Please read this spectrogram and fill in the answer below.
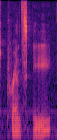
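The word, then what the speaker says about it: Prince Ea: His name is Prince E. Prince, and it's spelled E-A.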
